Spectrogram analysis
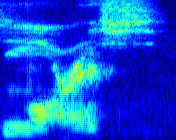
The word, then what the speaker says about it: Maurice: and great uncle uh the name is spelled Maurice but it's pronounced Morris oh and then I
